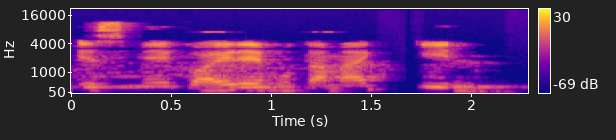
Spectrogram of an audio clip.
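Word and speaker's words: اسم غير متمكن: এটা পরিচয় সামনে আসতেছে শব্দটার উচ্চারণ হলো ইসমে গাইরে মুতামাক্কিন ইসমে ইসমে গাইরে মুতামা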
